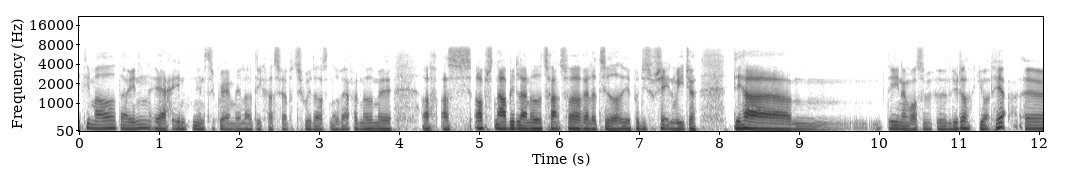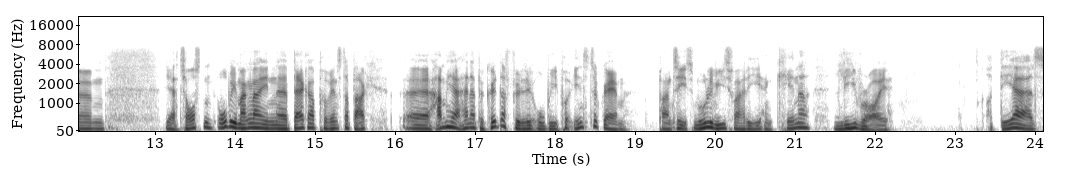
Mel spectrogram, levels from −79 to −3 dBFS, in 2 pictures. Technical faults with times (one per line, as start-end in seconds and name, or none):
none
